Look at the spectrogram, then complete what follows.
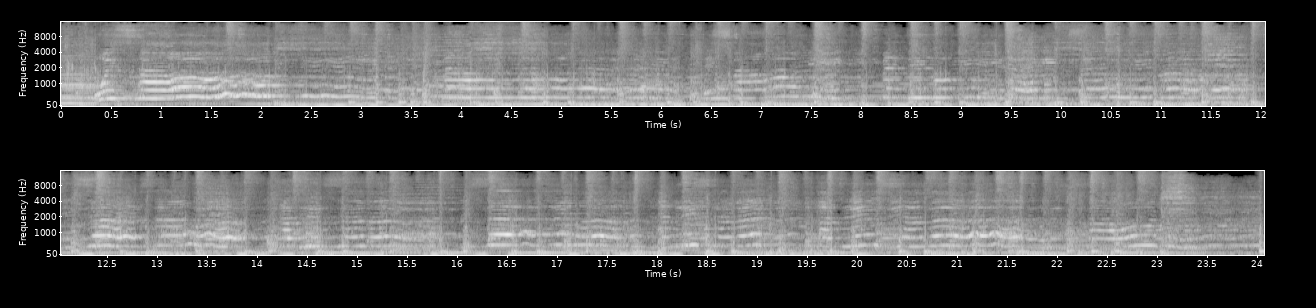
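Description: Woman singing live into a microphone over a band, a strong low beat of bass and drums coming in about two seconds in; the music dips briefly near the end.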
